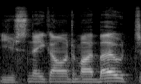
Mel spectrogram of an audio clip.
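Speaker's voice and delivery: put-on Australian accent. Retelling a game, Yashimara catches the group sneaking onto his boat, Australian accent. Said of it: "or that's Australian".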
